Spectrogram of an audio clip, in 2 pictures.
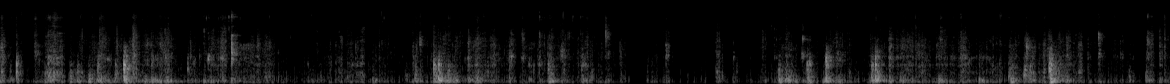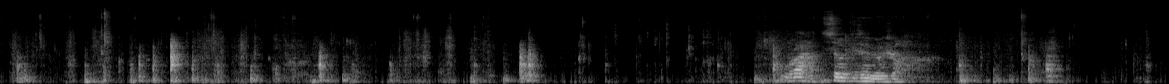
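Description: Hands squish and mix soft food on metal plates.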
